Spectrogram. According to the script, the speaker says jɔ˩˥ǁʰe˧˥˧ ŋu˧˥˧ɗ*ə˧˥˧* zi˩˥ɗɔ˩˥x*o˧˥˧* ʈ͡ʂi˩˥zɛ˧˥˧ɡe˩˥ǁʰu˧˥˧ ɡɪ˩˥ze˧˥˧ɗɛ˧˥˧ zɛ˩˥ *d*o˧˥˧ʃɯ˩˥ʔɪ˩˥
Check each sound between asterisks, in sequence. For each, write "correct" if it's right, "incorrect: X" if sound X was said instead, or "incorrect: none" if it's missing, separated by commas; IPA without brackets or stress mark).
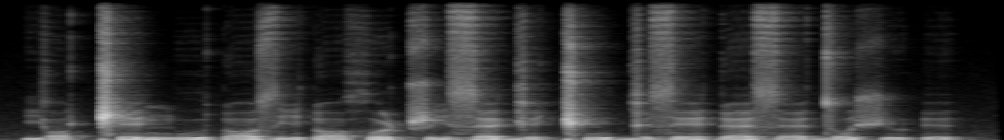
incorrect: ɔ˧˥˧, correct, correct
